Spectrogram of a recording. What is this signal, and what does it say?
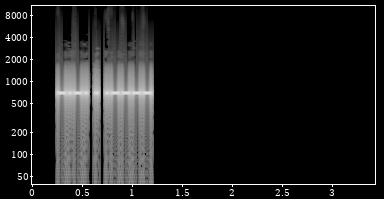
Morse code, heard as a keyed tone, about 46 wpm, 700 Hz. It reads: CE1
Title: Callsign Prefixes for Top 100 DXCC - 45wpm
